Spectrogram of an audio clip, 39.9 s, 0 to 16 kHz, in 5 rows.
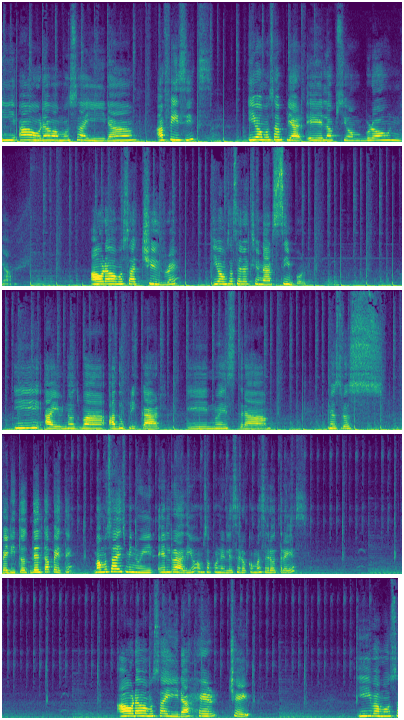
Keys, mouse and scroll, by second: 3.9 click, 9.4 middle click, 9.6-10.7 scroll down 2, 10.7 click, 11.5-12.2 scroll down 2, 12.3 scroll down 2, 13.6 click, 25.9 click, 34.2-35.0 scroll down 8, 35.5-35.9 scroll down 3, 37.7 click, 38.8-39.9 scroll down 4.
